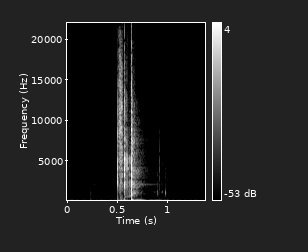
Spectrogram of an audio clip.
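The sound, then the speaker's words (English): A can of dark, heavy beer is cracked open: a sharp metallic snap with a quick burst of hiss, followed by a few faint fizzy crackles before silence. No one speaks. “Yeah, let's crack this thing open and give it a taste, shall we?”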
